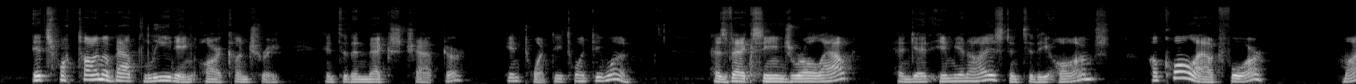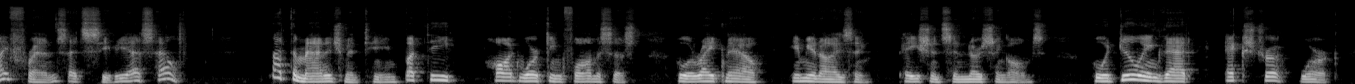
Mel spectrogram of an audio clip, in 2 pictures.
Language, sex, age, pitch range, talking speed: English, male, 50-69, 120-170 Hz, 120 wpm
